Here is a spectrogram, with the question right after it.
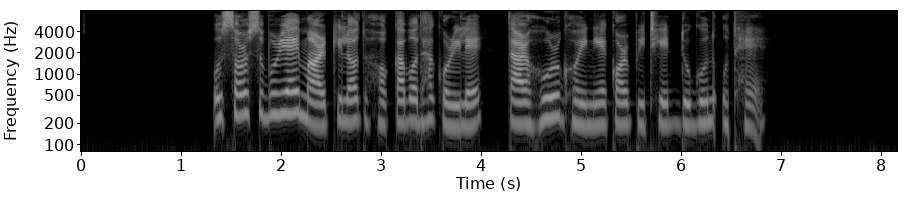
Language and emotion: Assamese, neutral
